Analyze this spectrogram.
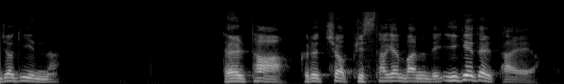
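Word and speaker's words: del: 이건 델이라고 읽어요. 이거는 이거는 델타고 델타의 대문자입니다. 조문자는 이렇게 쓰는게 델타예요. 이게 델타. 이게 그리스 문자인데 요것이 의미하는 바는 거꾸로 써서 거꾸로 써서 델이라고 해요.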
